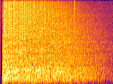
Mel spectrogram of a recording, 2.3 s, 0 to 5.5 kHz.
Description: Totally Free War Sound Effects MP3 Downloads
Explosion.mp3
